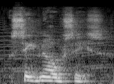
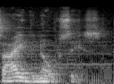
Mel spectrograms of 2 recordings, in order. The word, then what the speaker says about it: Psygnosis: anyway it is so psygnosis that is how i would say it that's how i've always said it and it was only recently like i said i've never really pronounced the other way which is diagnosis now diagnosis probably would make sense if you split it psy the sci psycho and you know i believe gnosis with silent g is another word meaning something else so in a way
